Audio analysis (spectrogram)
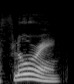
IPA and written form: ˈflɔː.rɪŋ (flooring)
